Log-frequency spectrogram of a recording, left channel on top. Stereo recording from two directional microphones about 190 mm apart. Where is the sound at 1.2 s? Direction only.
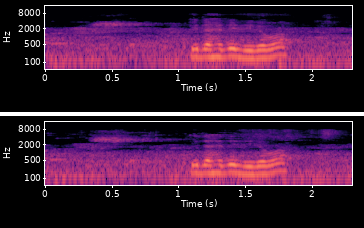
Centre (ahead or behind).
